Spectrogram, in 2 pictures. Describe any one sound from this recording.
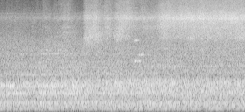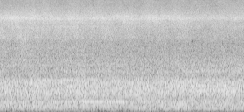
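A train rumbles and roars steadily along the track.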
